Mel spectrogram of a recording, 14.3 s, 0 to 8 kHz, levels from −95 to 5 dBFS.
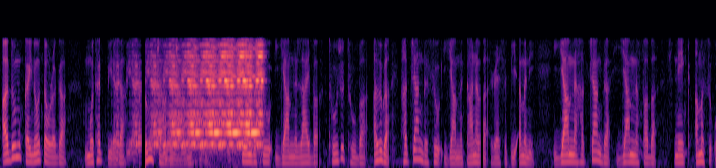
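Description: From 2.22 to 5.41 s a feedback howl builds. Sound from a loudspeaker re-enters a microphone on the same call, gaining level on each trip. It settles near 700 Hz, pulses roughly every 400 ms, and peaks about 17 dB above the speech.

Packet loss with pitch repetition occurs at 2.78 s (120 ms, inside the howl), 6.30 s (80 ms), 9.56 s (100 ms) and 13.45 s (60 ms). The receiver repeats the last pitch period to cover each gap, giving a brief buzzy hold that fades toward silence before speech resumes.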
